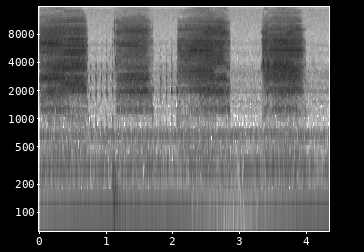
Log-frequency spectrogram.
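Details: Barn owl nestlings at a nest in Florida, hatched February 2022, four young, begging while the female feeds them: harsh, hissing, broadband screeches about half a second long, repeated four times with short gaps, over a steady low hum.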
